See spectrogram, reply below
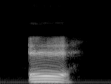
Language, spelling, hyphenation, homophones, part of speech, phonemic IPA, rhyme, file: Norwegian Bokmål, ø, ø, Ø, character / noun, /øː/, -øː, LL-Q9043 (nor)-ø.wav
- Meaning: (character) The twenty-eighth letter of the Norwegian Bokmål alphabet, written in the Latin script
